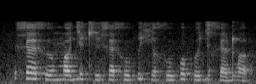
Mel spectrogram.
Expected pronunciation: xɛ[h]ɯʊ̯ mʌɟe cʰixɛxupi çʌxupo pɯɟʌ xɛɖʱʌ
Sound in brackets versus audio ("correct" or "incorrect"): incorrect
